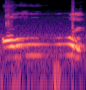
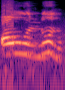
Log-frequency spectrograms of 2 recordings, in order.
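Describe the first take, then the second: First: The word ends cut off on the consonant. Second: The word is said with its full ending. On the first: The reader stops on this word. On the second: The reader continues without stopping.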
